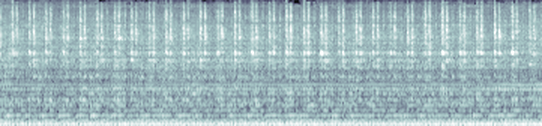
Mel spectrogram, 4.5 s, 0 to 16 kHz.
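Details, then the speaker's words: 1973 Chevrolet C10 short bed at idle after a split fitting that was letting air in was replaced: even idle with steady low rumble and regular firing pulses, no misfire or skips. The engine now runs cleanly. "listen to this thing like it's way more consistent it doesn't misfire or miss at all it's all there and it sounds really good"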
